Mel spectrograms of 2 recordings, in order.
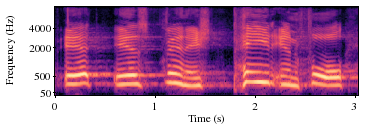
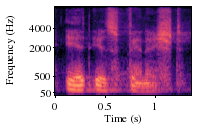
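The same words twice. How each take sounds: First: High, ringing preacher's shout; loud proclamation. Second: Low, soft, solemn statement; hushed quotation. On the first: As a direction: cry it out loudly, each word drawn out. Proclaims Jesus' last word at full force. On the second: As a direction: say it quietly, pitch dropped. Quotes last word, later shouted. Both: Acted.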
